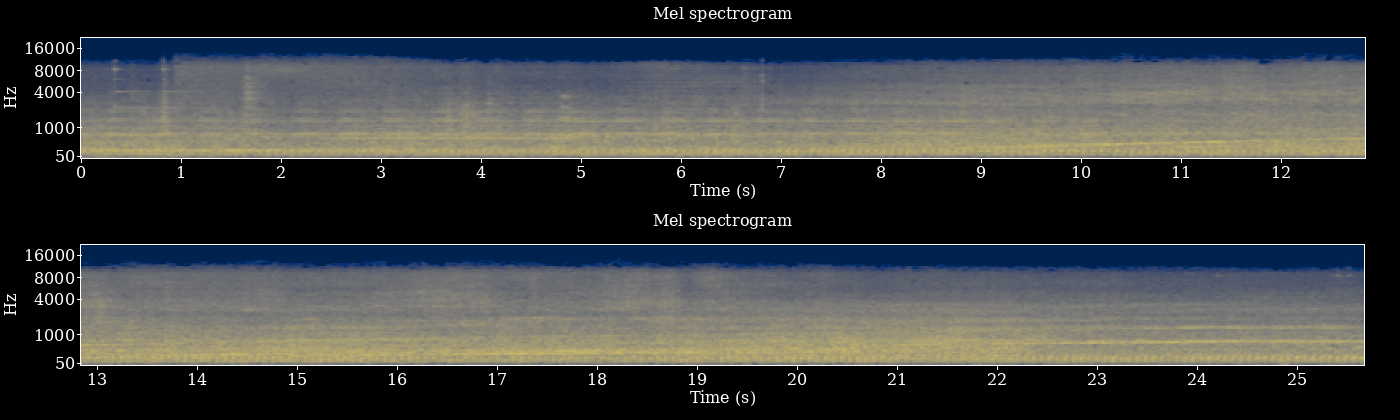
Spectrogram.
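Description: Electric train pulling away, its motor whine rising steadily in pitch as it gathers speed over the running noise of the cars.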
